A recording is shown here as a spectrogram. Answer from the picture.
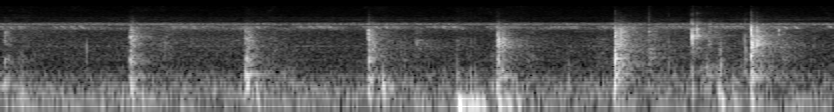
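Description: Footsteps on hard stairs, sharp steps that come louder and closer together in the second half, over a steady high chirring of crickets.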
